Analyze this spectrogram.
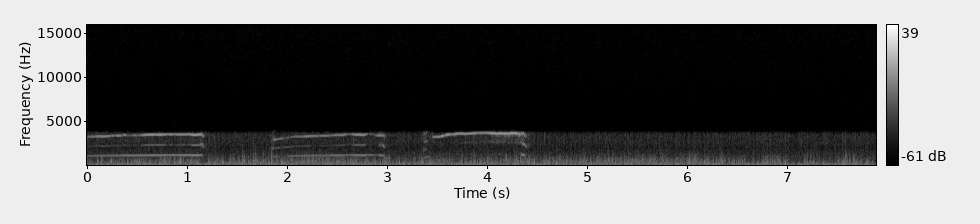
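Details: Courting peregrine falcon, morning of 25 March 2020, Manchester, New Hampshire: three drawn-out, slightly rising wails in the first half, then only the steady low roar of city traffic.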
